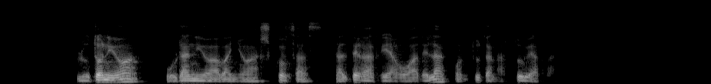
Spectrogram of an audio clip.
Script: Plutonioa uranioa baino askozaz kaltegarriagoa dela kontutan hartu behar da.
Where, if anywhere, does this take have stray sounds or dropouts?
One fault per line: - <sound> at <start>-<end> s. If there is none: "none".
none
